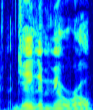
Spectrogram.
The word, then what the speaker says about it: Jalen Milroe: Jalen Milroe played and did what he needed to do as a quarterback to get Alabama that win.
